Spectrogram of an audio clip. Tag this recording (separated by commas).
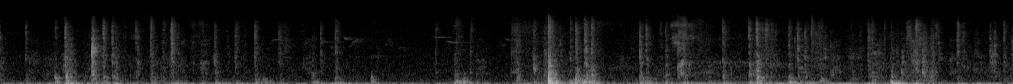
Dog, Animal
